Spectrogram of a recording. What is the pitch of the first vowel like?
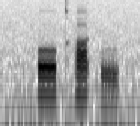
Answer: high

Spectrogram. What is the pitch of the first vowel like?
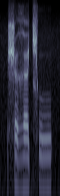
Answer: falling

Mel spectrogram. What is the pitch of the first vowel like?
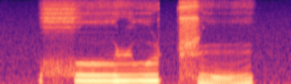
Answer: high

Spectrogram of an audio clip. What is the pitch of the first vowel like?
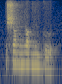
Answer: low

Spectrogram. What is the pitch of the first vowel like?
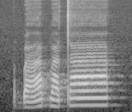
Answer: rising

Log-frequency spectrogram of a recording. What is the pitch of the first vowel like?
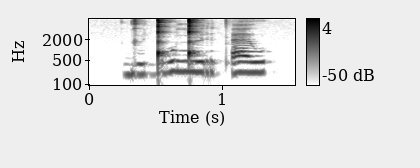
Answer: low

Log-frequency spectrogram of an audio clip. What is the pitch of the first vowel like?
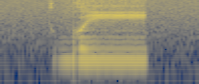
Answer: high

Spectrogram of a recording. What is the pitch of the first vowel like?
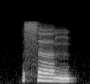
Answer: low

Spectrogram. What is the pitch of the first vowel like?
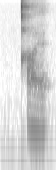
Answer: low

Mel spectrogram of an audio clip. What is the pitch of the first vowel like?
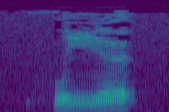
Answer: low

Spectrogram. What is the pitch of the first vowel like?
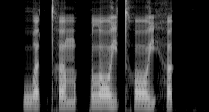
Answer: low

